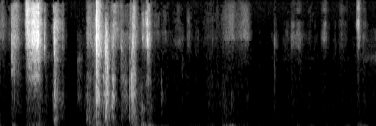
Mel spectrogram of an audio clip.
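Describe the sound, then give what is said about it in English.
Pen scratching across paper ballots as votes are written, several quick bursts of scratchy strokes, loudest at first and then fainter and sparser, with no talking. “Okay, we're going to write down our votes here. It's a secret ballot.”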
